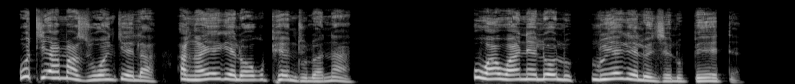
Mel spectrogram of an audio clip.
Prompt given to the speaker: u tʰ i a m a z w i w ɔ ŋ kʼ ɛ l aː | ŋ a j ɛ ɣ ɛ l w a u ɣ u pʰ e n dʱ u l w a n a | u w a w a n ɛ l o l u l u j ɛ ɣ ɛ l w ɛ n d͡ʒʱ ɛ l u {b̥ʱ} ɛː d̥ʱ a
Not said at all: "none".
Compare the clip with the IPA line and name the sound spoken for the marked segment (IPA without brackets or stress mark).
b̥ʱ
